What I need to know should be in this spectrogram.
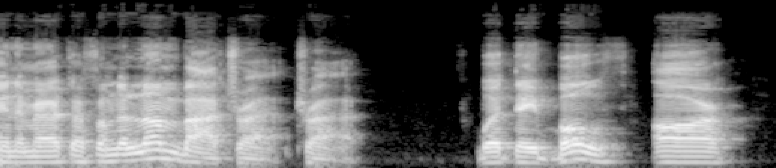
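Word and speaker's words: Lemba: Now he's saying Lamba, but he meant to say Lumbi is the way we pronounce it.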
